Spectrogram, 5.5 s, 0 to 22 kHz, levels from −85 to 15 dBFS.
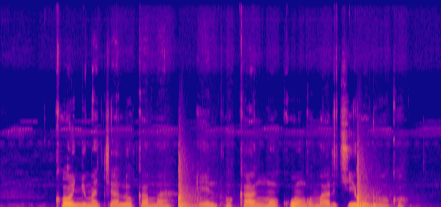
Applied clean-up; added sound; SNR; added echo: none; Fireworks; 3 dB; none.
